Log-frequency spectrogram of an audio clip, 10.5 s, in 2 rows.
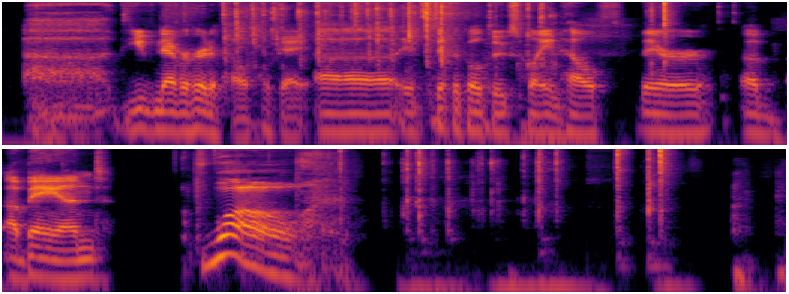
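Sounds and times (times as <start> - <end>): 
speech: 0.8 - 7.6
typing on a computer keyboard: 1.5 - 3.8, 7.5 - 9.8.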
